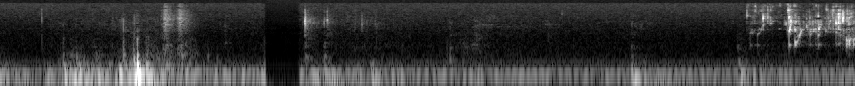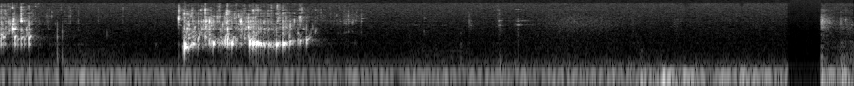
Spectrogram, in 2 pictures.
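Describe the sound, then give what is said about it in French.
A drink being poured: two short splashy bursts of liquid, the second slightly louder, with only a faint low hum and near silence around them. “Jacques s'arrête pour se servir à boire.”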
